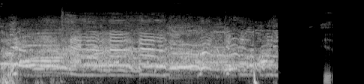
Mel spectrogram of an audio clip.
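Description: A rowdy crowd of Buffalo Bills fans ('Bills Mafia') cheers and yells loudly on day two of the draft as Spencer Brown jumps onto a table and slams it, a dense wall of many overlapping voices with whoops, holding steady for about three and a half seconds before cutting off abruptly, followed by a brief faint sound.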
